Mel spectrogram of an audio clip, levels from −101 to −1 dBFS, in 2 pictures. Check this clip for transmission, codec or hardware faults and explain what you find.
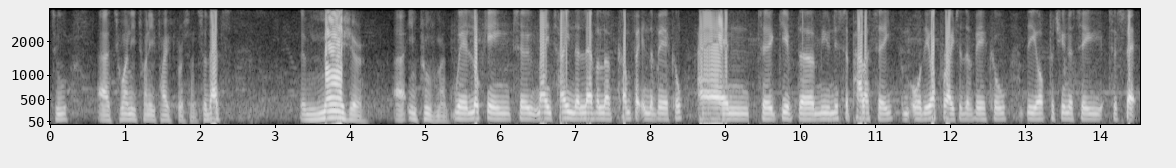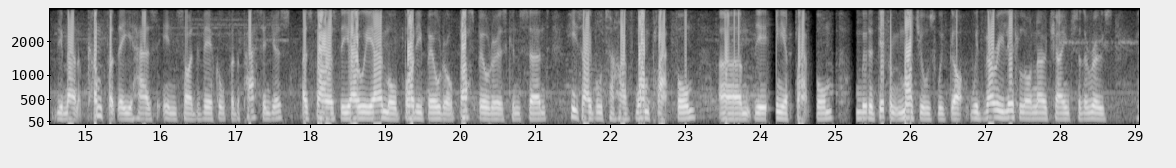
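Two faults stand out: an integer overflow problem running through the whole clip, and a burst of repeated packet loss near the end. It has clearly come through a narrowband call path, with nothing above 4 kHz, which fits G.711 mu-law.

The integer overflow runs throughout. The loudest peaks are being pushed about 6 dB past full scale, and instead of being limited they wrap around to the opposite sign, jumping across the whole range in one step. Only a small fraction of samples go over, around half a percent, but each one lands as a harsh, violent crack on the loud moments, much sharper and nastier than ordinary clipping.

The repeated packet loss (robotic sound) runs from 24.02 to 25.67 s. In that stretch the stream keeps losing data: twelve separate gaps, the longest 100 ms, with the receiver papering over each one by stretching the last bit of sound it had. 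About 37% of that span is patched this way, so it comes out choppy, with a robotic, stuttering quality and pieces missing.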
